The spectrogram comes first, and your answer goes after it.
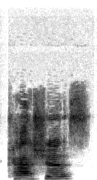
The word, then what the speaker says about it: Cassius: in the drawer no it's fine American say Cassius but in England yes but America every time I meet someone from America they get they call me Cassius so it's cool that Americans that's how it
